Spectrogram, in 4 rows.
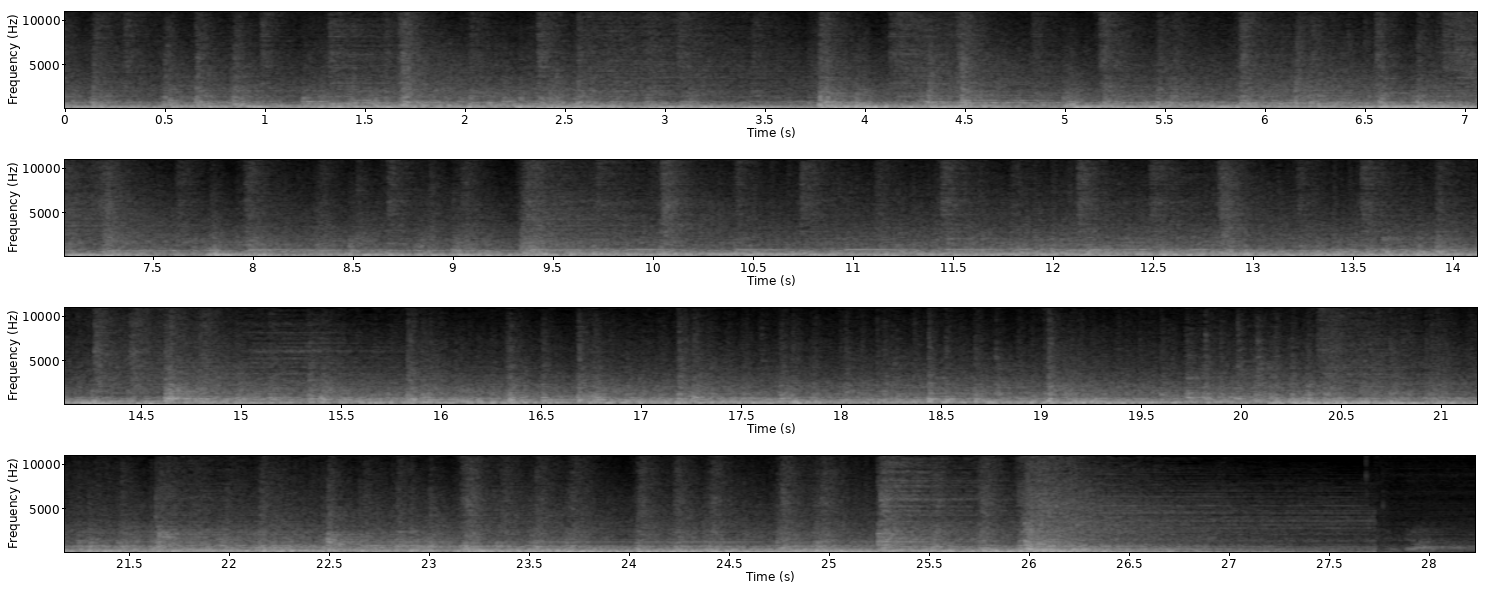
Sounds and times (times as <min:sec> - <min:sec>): Percussion: 0:00.0 - 0:28.0.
